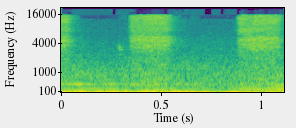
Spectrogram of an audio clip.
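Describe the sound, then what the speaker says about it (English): Rust-Oleum rust converting primer hisses from a spray can onto a steel rear bumper of an 84-2001 Jeep Cherokee XJ in two short, close bursts. "We started our bumper paintwork with Rust-Oleum's Rust Converting Primer."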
